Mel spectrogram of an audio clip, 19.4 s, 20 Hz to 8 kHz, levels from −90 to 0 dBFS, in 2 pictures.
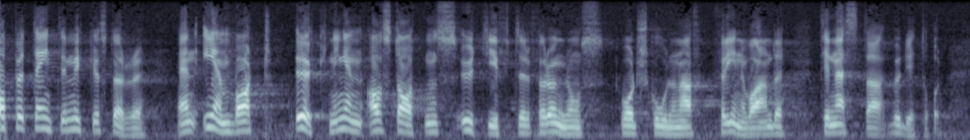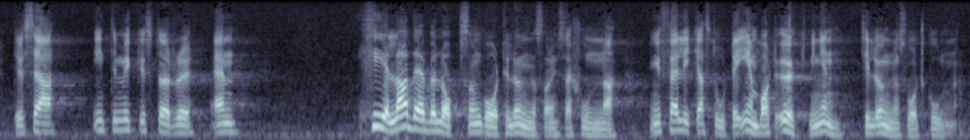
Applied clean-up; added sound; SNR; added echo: none; none; none; none.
